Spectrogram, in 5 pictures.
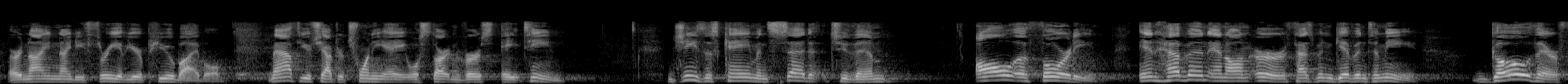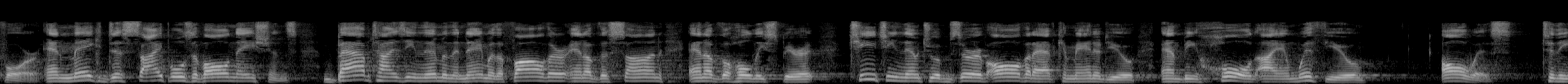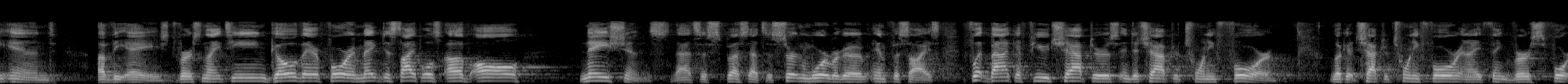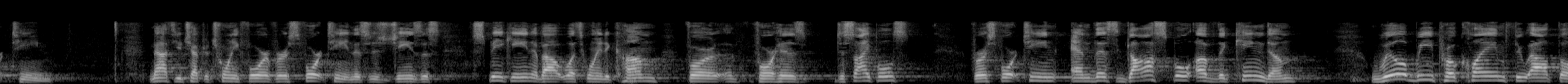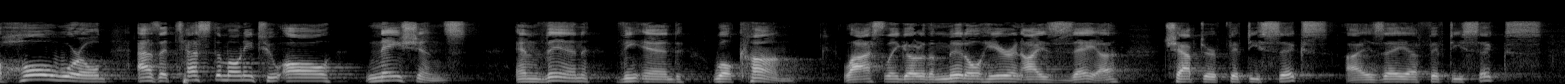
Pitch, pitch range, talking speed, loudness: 145 Hz, 130-165 Hz, 135 wpm, -25 LUFS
